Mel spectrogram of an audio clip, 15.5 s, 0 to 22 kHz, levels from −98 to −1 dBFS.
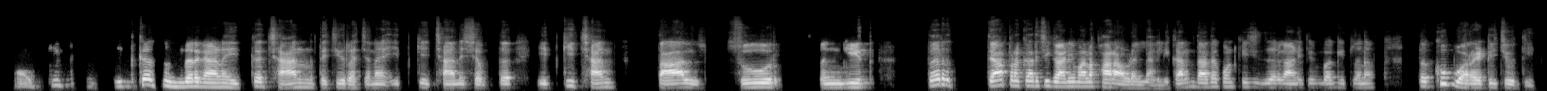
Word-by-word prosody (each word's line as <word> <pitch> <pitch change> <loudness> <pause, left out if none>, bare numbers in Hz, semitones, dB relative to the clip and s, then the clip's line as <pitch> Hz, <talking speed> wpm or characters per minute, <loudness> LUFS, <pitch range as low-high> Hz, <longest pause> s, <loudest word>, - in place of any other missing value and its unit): काय, 80 -1 -8 0.2
की 190 - -11 0.6
इतकं 195 +6 +2
सुंदर 155 -4 +2
गाणं, 135 -1 +5
इतकं 125 +5 -3
छान 130 0 +2
त्याची 120 +2 -6
रचना, 115 +1 -4
इतके 120 +2 -11
छान 115 +1 +1
शब्द, 115 +1 -7 0.4
इतकी 170 +8 -9
छान 130 +2 +1 0.5
ताल, 125 +1 +7 0.4
सूर, 135 +1 +3 0.5
संगीत. 125 +2 0 0.6
तर 205 +2 +2 0.4
त्या 370 - +8
प्रकारची 170 -1 -1
गाणी 155 -1 +4
मला 150 0 +2
फार 135 -1 +6
आवडायला 110 -1 +3
लागली, 100 +1 -13
कारण 130 +4 -1
दादा 140 +1 +2
कोंडकेची 145 -2 -11
जर 130 0 -4
गाणी 125 0 0
तुम्ही 130 -1 -16
बघितलं 125 0 -10
ना, 125 - -7 0.5
तर 160 - 0
खूप 240 -1 -1
व्हरायटीची 125 0 +1
होती. 100 -4 -7
130 Hz, 145 wpm, -22 LUFS, 120-150 Hz, 0.6 s, त्या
